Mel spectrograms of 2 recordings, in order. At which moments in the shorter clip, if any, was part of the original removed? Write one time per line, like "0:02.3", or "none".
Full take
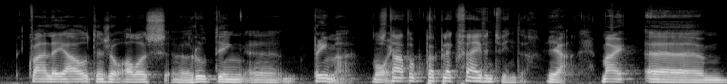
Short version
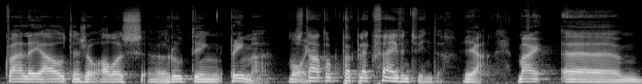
0:02.2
